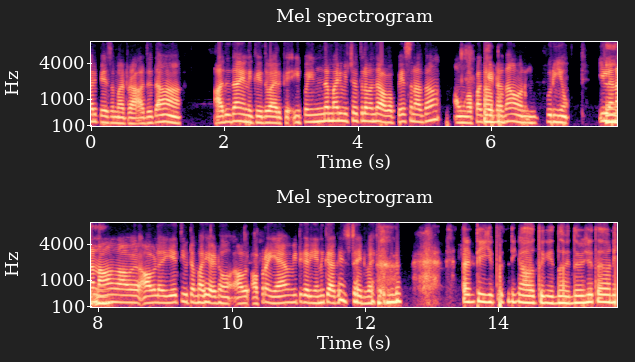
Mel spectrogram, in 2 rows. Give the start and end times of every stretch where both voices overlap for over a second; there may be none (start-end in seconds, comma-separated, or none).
none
